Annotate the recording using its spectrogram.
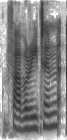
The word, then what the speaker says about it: Favoriten: Favoriten.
